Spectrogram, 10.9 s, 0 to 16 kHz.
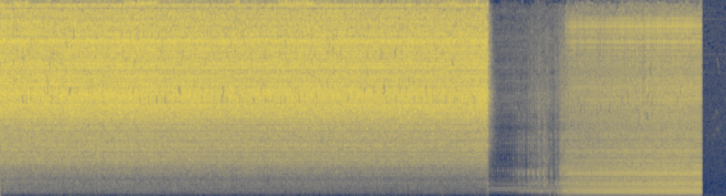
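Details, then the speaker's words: Air compressor after a new pressure switch was fitted (restarts at 0.55 MPa, builds to 0.9 MPa): a loud steady hiss for about seven seconds, then the motor hum returns. The pressure relief valve vents at maximum-pressure cut-out. "But the pressure relief valve opens at max pressure. It makes compressor busy."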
